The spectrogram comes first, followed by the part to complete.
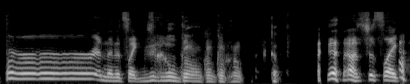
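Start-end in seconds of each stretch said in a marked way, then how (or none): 0.0-1.0 high rolling brrr like a dying motor; imitated machine sputter. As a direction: mimic the pressure washer choking. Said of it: "I hear them, like".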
